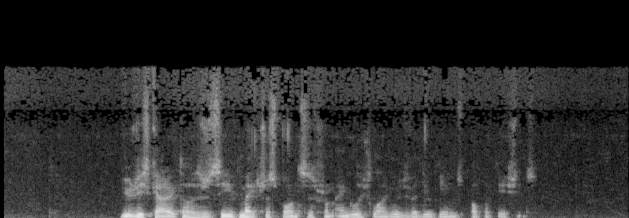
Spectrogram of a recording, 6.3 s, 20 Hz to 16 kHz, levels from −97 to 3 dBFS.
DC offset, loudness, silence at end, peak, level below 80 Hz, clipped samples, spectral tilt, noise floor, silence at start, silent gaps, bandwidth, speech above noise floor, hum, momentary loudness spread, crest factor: under 0.1%; -18 LUFS; 1 s; 0 dBFS; -34 dBFS; under 0.1%; -7 dB/octave; -60 dBFS; 1.2 s; none; 11.5 kHz; 42 dB; none; 14 LU; 18 dB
